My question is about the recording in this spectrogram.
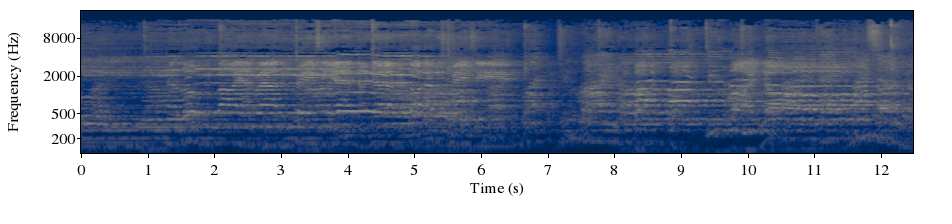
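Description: Mixed chamber choir singing a cappella, several voice parts in close harmony with no instruments. The sound dips briefly about two-thirds of the way through, then the full choir comes back in.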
